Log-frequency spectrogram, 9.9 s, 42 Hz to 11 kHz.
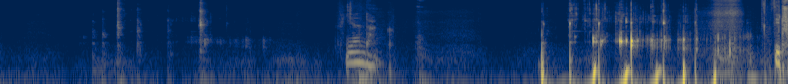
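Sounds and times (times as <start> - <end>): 
speech: 4.3 - 4.8, 9.7 - 9.8
beer glugging from a bottle: 6.8 - 9.0.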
